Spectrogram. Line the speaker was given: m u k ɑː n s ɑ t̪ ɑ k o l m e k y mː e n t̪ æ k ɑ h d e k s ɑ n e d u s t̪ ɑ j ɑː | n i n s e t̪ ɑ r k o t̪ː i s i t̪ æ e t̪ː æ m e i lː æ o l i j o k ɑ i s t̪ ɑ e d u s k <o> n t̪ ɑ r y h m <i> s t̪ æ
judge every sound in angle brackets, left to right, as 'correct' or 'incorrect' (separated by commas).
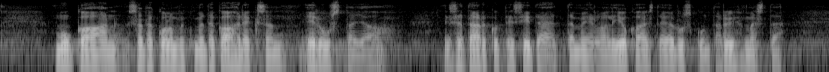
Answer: incorrect, incorrect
